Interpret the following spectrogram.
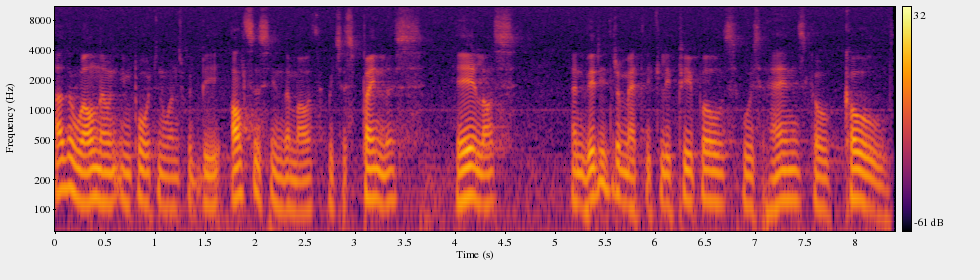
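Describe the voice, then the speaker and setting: Gravelly doctor, measured. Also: male voice, medium pitch, dark tone. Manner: measured, explanatory. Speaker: doctor guest. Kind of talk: studio talk-show interview.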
